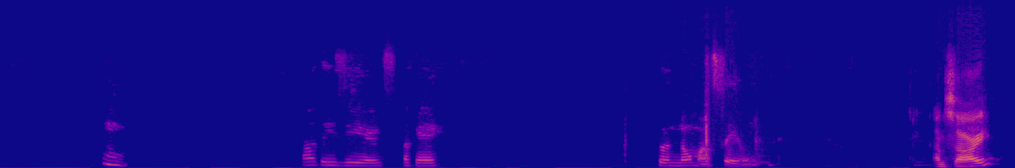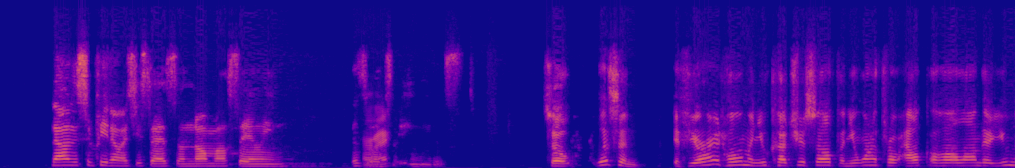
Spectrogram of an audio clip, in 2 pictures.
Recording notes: Online Session Audio.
